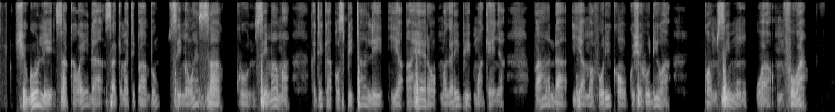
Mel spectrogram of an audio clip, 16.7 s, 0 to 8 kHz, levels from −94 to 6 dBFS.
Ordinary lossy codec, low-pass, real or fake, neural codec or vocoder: Opus, 64 kbps; 7.2 kHz; real; none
